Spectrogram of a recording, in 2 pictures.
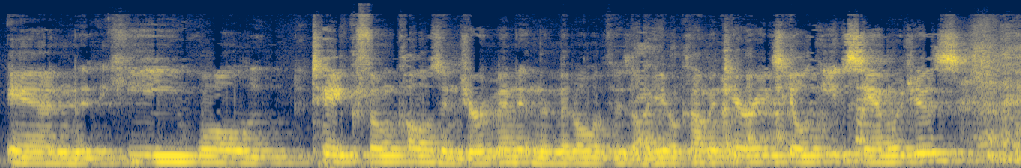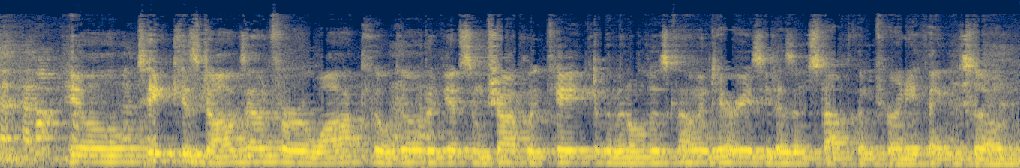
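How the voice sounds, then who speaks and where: A man's voice: medium pitch, steady tone, normal speed. A man presenting a casual convention panel, informal and joking as he takes audience questions and repeats them back. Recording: echoey hall sound, distant from mic.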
